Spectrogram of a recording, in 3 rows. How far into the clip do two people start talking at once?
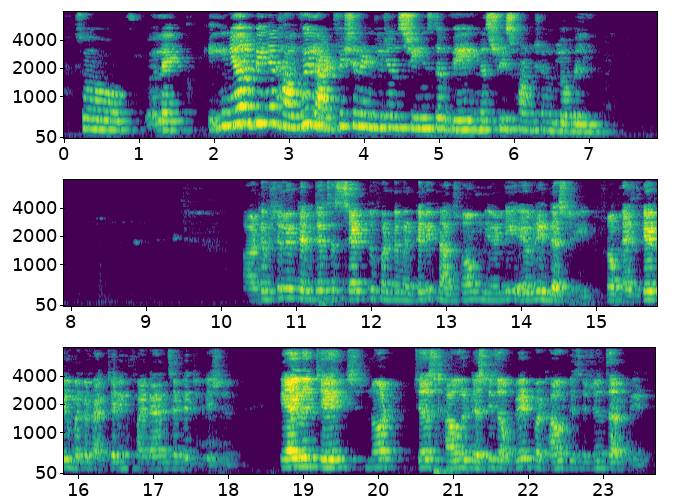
none

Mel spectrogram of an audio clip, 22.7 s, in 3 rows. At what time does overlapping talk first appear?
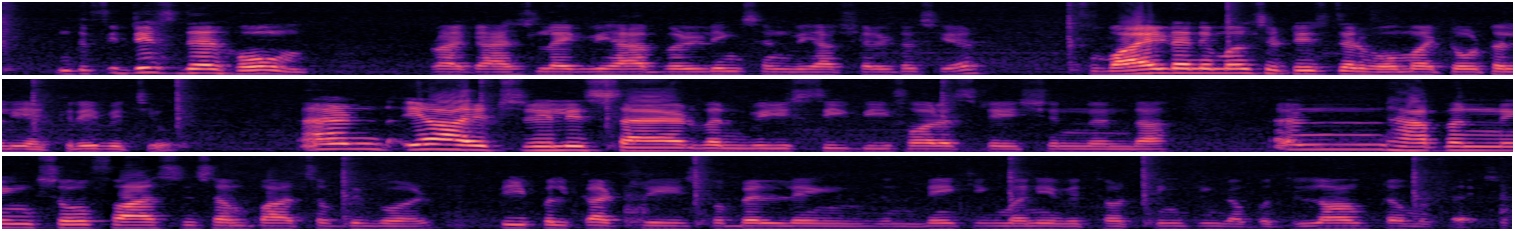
none

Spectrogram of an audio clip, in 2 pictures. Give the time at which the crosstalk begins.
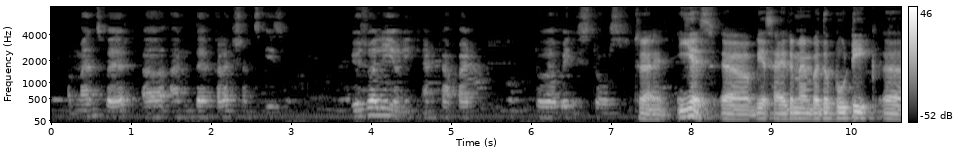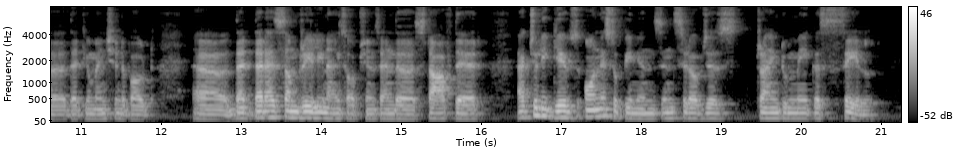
none

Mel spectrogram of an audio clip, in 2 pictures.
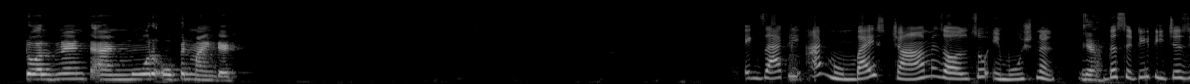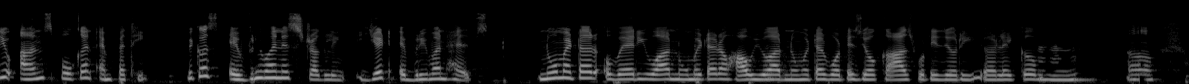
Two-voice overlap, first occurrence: none

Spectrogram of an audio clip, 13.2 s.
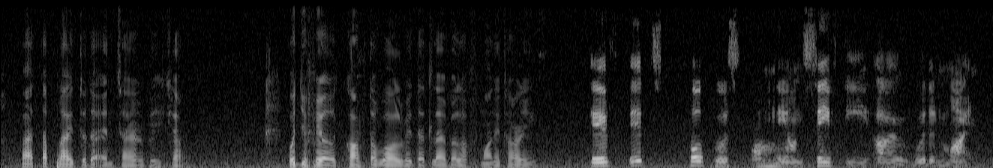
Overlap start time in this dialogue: none

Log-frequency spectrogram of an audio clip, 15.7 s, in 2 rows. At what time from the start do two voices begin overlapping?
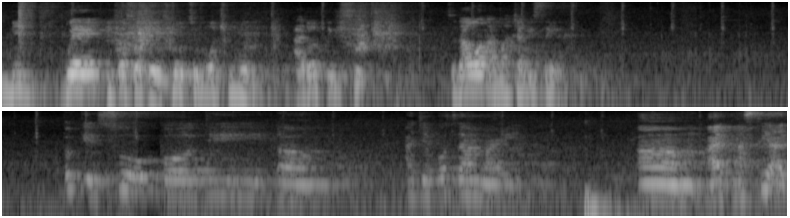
none

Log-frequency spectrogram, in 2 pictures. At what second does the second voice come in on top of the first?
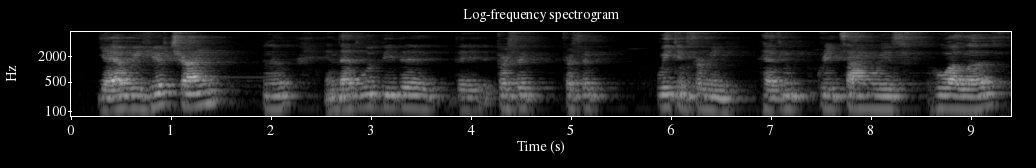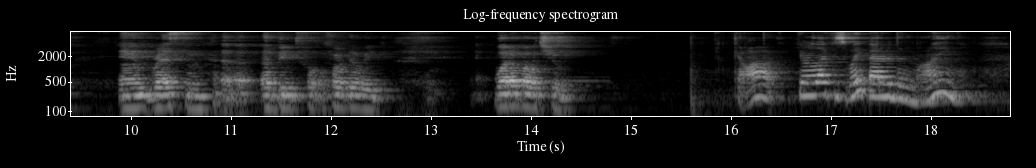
none

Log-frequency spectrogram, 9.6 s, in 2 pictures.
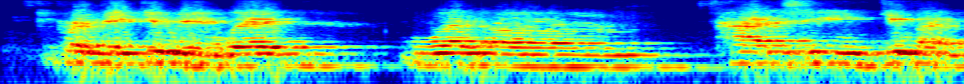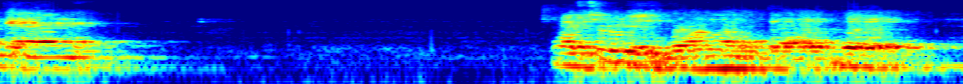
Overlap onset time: none

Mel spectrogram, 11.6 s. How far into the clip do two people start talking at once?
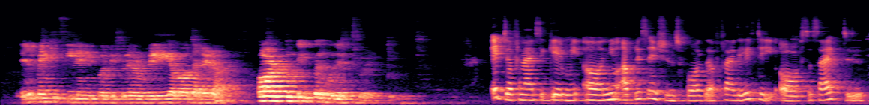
none

